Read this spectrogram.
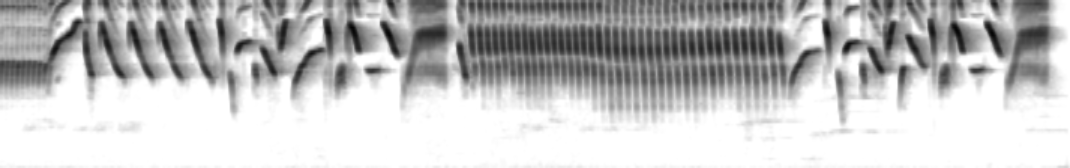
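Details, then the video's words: Canary with a long, specially styled cengkok song for getting stalled canaries to sing: loud slurred notes, a long rattling trill, then more varied slurred phrases. "Kenari Gacor Durasi Panjang Cengkok Istimewa! Efektif Buat Memancing Kenari Macet Biar Gacor Kembali"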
